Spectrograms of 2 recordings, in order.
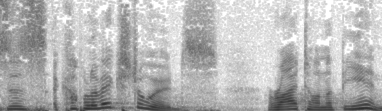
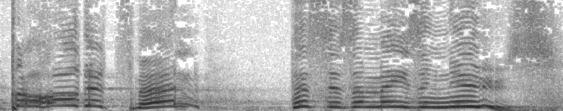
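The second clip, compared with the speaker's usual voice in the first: high, impassioned preacher's cry; excited shouting; 10 semitones higher, slower than usual. Real, not acted. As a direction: shout astonishing news, stretching the words. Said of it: "I'm shouting in a space with a few people".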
